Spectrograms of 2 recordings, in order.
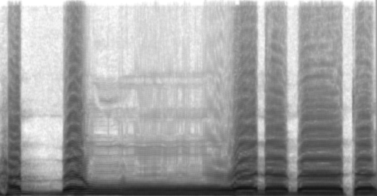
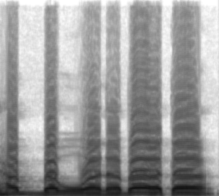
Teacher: masukkan tanwinnya ke waw, hilang suara nunnya menjadi suara waw, kemudian ditahan gunnahnya. Maka habban wa nabata sepanjang 2 harakat lebih sedikit.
